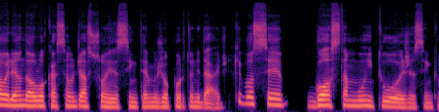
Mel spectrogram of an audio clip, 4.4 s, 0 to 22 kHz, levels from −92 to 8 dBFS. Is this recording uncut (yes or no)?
no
